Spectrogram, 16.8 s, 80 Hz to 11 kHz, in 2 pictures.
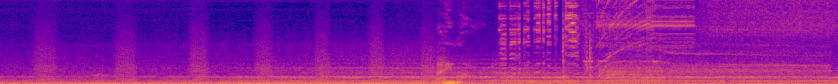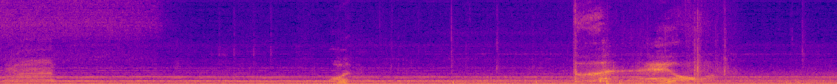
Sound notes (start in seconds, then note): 0.3 tense music continues; 5.8 ship systems beeping; 10.2 tense music continues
